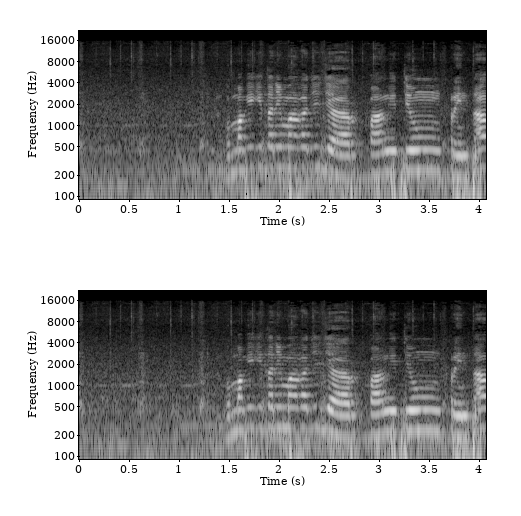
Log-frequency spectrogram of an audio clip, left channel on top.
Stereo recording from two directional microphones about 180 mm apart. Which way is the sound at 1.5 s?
15° right (ahead or behind).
